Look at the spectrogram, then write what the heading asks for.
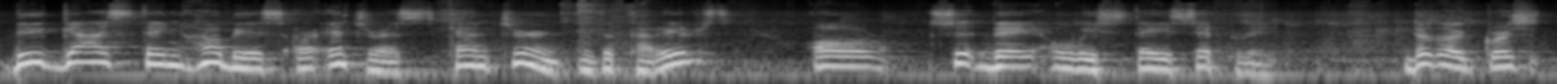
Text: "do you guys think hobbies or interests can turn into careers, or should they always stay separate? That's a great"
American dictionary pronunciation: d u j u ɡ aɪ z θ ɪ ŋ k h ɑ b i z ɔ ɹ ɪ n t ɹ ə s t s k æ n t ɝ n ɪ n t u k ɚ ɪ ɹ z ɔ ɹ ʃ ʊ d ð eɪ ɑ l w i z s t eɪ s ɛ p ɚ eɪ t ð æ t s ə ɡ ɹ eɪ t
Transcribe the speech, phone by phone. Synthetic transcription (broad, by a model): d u j u ɡ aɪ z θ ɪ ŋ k h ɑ b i s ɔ ɹ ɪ n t ɹ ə s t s k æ n t ɝ n ɪ n t u k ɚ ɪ ɹ s ɔ ɹ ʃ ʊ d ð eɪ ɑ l w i s t eɪ s ɛ p ɚ eɪ t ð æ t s ə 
